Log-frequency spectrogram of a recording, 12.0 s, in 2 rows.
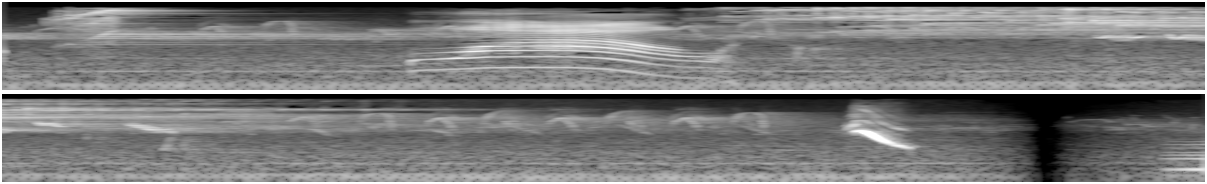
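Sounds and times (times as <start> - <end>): shimmering chime: 0.2 - 2.1, 3.6 - 8.8.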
